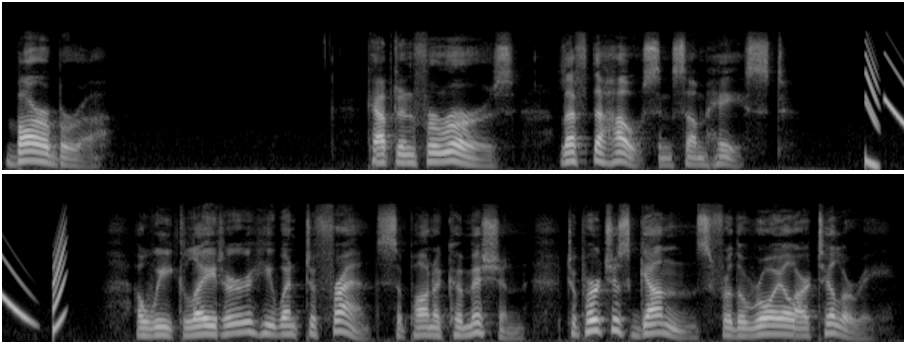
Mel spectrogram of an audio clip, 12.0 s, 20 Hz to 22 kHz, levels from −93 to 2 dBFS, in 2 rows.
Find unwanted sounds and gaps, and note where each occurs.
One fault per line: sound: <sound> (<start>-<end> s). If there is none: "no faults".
sound: chirp (5.8-6.5 s)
